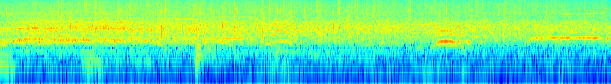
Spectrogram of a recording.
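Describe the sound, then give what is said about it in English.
Audience applause for a chamber choir at a choral concert: loud, dense, sustained clapping that stays level from start to finish. “Let's hear it for the Dessoff Chamber Choir. Come on.”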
